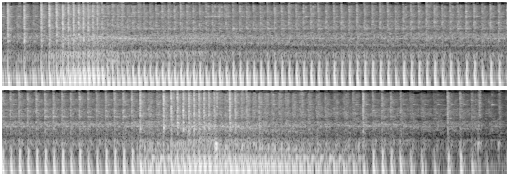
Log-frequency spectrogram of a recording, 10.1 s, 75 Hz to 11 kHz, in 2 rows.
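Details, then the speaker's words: Poland XT gear-drive 42in deck lawn tractor with new Chinese carburetor: fast steady cranking, about four beats a second, surging twice but never catching, because the fuel valve was shut off. "all right guys this is some very complex stuff it really helps if you turn the fuel on before you start the lawn motor"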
